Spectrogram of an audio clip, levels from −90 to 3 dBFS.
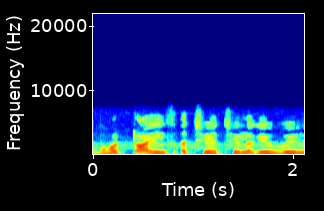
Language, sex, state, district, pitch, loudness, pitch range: Hindi, female, Uttar Pradesh, Lucknow, 230 Hz, -19 LUFS, 225-235 Hz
